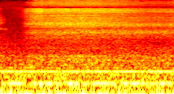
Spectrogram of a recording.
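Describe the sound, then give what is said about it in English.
A long, full inhale through the nose during a guided breathing meditation: a soft, steady airy hiss that holds evenly throughout and stays faint. “Another full inhale in through your nose.”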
